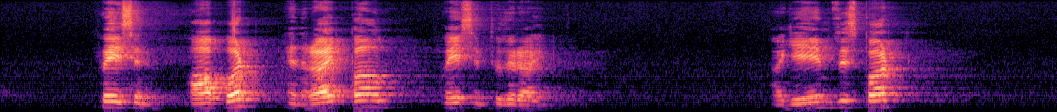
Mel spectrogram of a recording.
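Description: A man speaks calmly and clearly into a microphone, giving instructions.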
